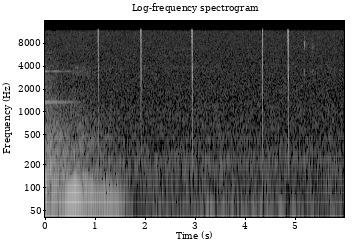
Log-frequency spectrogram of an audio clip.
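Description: Menu clicks tick sharply.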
